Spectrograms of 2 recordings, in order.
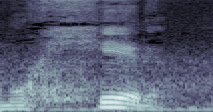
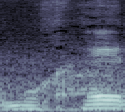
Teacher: Los chilenos dicen mujer, tirando la lengua hacia el paladar en vez de pronunciar mujer atrás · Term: la J chilena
